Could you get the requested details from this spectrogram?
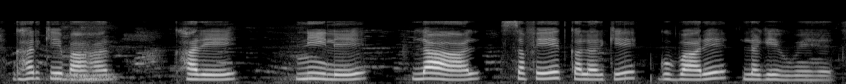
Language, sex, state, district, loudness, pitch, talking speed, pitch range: Hindi, female, Uttar Pradesh, Lucknow, -18 LUFS, 250 Hz, 90 wpm, 230-270 Hz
